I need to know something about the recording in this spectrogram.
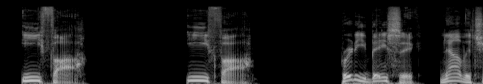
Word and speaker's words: Aoife: name you'll see that the a and o are silent and the name is simply pronounced EA EA pretty basic now that you know once more EA EA we'll see you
